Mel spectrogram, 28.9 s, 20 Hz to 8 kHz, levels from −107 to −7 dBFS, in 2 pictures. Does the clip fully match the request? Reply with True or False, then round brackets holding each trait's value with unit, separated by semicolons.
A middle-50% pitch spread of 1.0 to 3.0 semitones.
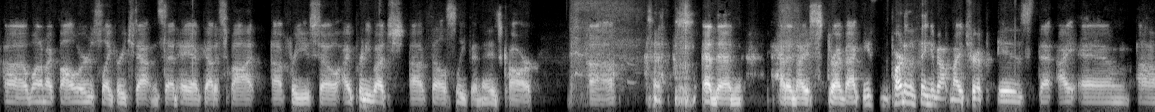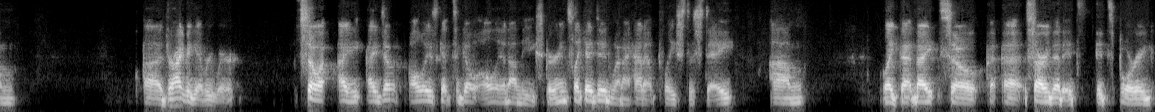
False (4.2 semitones)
